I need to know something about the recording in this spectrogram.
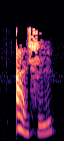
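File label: "按时", Mandarin Chinese; hsk; chinese-flashcards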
